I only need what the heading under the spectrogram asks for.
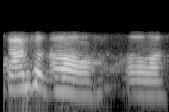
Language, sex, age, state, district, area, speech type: Assamese, female, 45-60, Assam, Morigaon, rural, conversation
